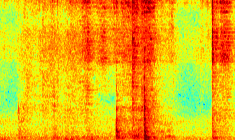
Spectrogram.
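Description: A brief scrape about a second in, ending in a sharp knock, as a metal ruler is set down on the table.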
